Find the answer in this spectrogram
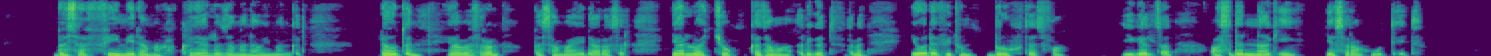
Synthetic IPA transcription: bəsəfːimed̪aməkʰakʰːəljalːəwzəmənawiməŋɡəd̪̥ | ləwt̪ʼɨnjaβəsɾal | b̥əsəmawed̪aɾasɨɾ | jalːwat͡ʃːɛwkʰət̪ʰəmaʔɨd̪ɡət̪fɨt̪ʼnət̪ | jɛwɔd̪əfit̪ʰunbɨɾuht̪ʰəsfa | jɪɡəlsʼal | ʔasd̪ənːakʼi | jɛsɨɾawʊt̪ʼːe̞̰t̪

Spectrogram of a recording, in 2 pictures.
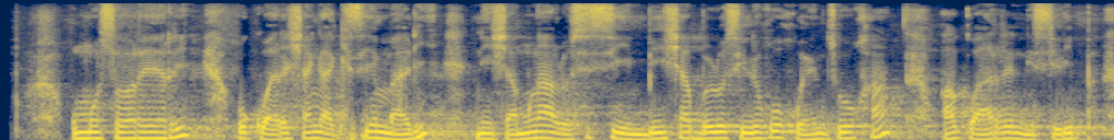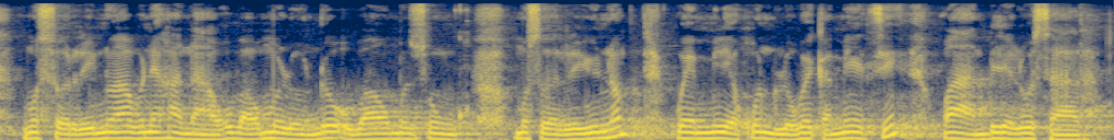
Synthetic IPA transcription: umuso̞ɾe̞ɾiukwaːɾeʃaŋɡaki̥simaliniʃamwalosisiːmbiʃaβulusilixuxwe̞ːnzuxa | wakwaːɾile̞nisilipḁ | umuso̞ɾeɾijunoaβo̞nexanaxuβaumuloːndo̞uβaumut͡suːŋɡoumuso̞ɾe̞ɾijuno̞wemile̞xuːnduloxwekame̞t͡siwaːmbile̞lusala

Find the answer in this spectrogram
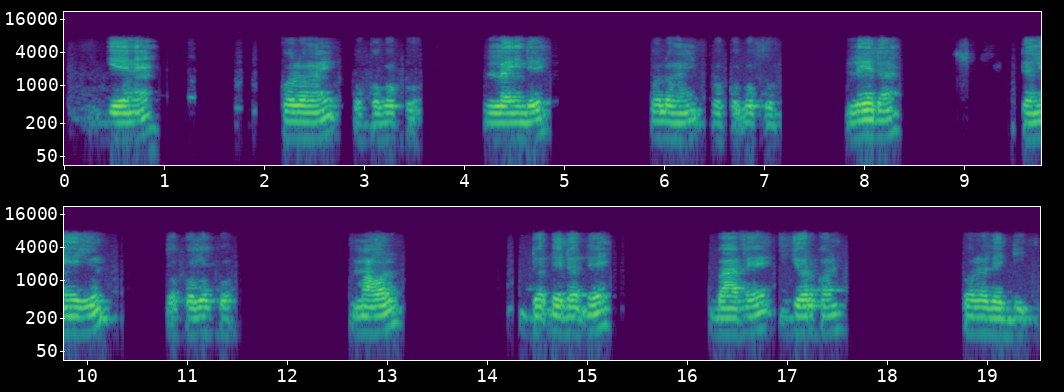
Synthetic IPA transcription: ɡɛnɛ | kɔlɔmajɓɔkːɔɓɔkːɔ̰ | lajndɛ | kɔlɔmajɓɔkːɔ̰ɓɔkːɔ | lɛda | taned͡ʒum | ɓɔ̰kːɔɓɔkːɔ | mahɔl | dɔɗːɛdɔɗːɛ | bafɛd͡ʒɔɾkɔn | kɔlɔledːi

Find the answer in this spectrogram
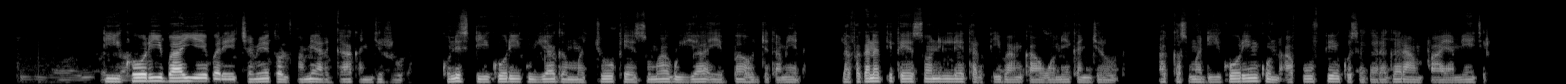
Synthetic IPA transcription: d̪̥iːkʰo̞ːɾiːbaːjʔe̞ːbɐɾe̞ːt͡ʃːɐme̞ːt̪ɔlfɐmeɐɾɡaːkɐnd͡ʒɪrːuːᶑɐ̥ | kʊnɪsd̪iːko̞ːɾiːɡʊjːaːɡɐmːɐt͡ʃːuːke̞ːsːʊmaːɡʊjːaːe̞ːbːaːhɔd͡ʒːɛt̪ɐme̞ːᶑɐ̥ | lɐfɐkɐnɐt̪ːɪt̪e̞ːsːo̞ːnɪlːe̞ːt̪ɐɾt̪iːbaːŋkaːwːɐme̞ːkɐnd͡ʒɪɾuːᶑɐ̥ | ʔɐkːɐsʊmɐd̪iːko̞ːɾiːŋkʊnɐ̰fuːfe̞ːkʊsɐɡɐɾɐːɡɐɾaːnfaːjɐme̞ːd͡ʒɪɾɐ̥

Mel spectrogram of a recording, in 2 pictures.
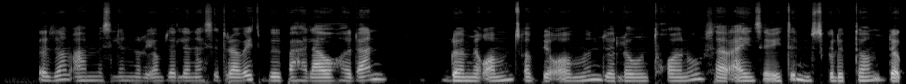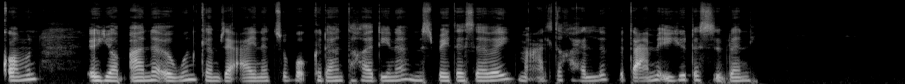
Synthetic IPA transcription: ʔɨzo̞mʔaβmɐslinːɨɾiʔo̞mzɐlːɐnasɨd̪ɾawe̞t̪bɨbahlawixɐd̪an | d̪ɐmiχʼo̰mɨnt͡sʼɐbḭkʼo̰mɨnzɐlːɐwʊnt̪ʰɨ̥xonusɐβʔa̰jɪnsɐ̰βe̞̰t̪ʰɨnmɨskʰɨlɨt̪ʰːo̞md̪ɐkʼːomun | ʔɨjːo̞mʔanɐʔɨwːʊnkʰɐmzɐ̰jʕa̰jnɐt̪̚t͡sʼɨbuʔʼkʰɨd̪ant̪ʰɐxɐd̪inɐmɨsbe̞t̪ʰɐsɐβɐjma̰ʕa̰lt̪ʰikɨħɨlːɨfbɨt̪ʼa̰ʕmiʔɨjːud̪ɐsɨβlɐnːi

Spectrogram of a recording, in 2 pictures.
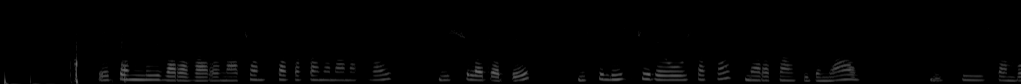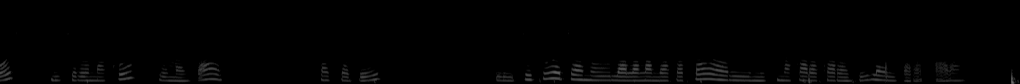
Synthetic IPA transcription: et̪waminivaɾavaɾanaʈ͡ʂanufi̥sakafuanananakiraj | misi̥sulajʈ͡ʂəbe | misilisi̥ʈ͡ʂiɾewsakafumiaɾakamvid̪iniavi̥ | misisambosə̥misiɾonaku | lumazavə̥ | pat͡sabe | d̪̥et̪ut̪uaʈ͡ʂənulalanəmakaʈ͡ʂawaɾimisimakaɾakaɾavilaivaɾa̰v̥a̰ɾanə̥

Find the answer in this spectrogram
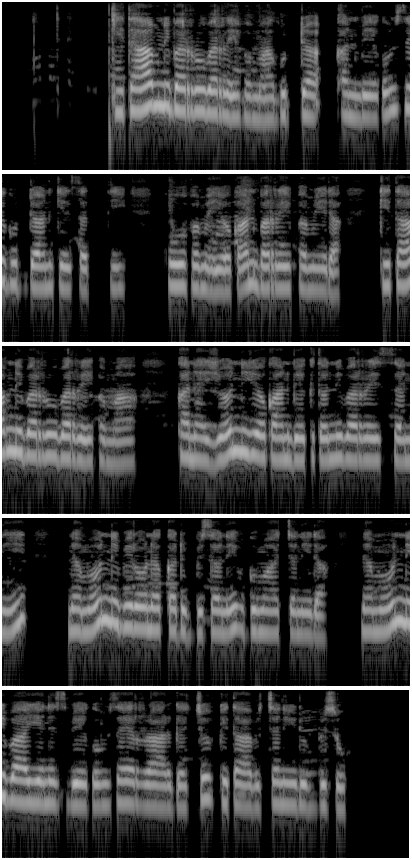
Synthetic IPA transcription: kɪt̪aːbnɪbɐrːuːbɐrːe̞ːfːɐmaːɡʊd̪ːaːkɐnbe̞ːkʊmsɪɡʊd̪ːaːŋke̞ːsːɐt̪ːɪ | kuːfɐmɛjo̞ːkaːnbɐrːe̞ːfːɐme̞ːᶑɐ | kɪt̪aːbnɪbɐrːuːbɐrːe̞ːfɐmaː | kɐnɐjːo̞ːnːɪjo̞ːkaːnbe̞ːkt̪ɔnːɪbɐrːe̞ːsːɐniː | nɐmo̞ːnːɪbɪɾo̞ːnɐkːɐd̪ʊbːɪsɐniːfɡʊmaːt͡ʃːɐniːᶑɐ | nɐmo̞ːnːɪbaːjʔɛnɪsbe̞ːkʊmsɐɪrːaːɐɾɡɐt͡ʃːuːfkɪt̪aːbɪt͡ʃːɐniːd̪ʊbːɪsʊ

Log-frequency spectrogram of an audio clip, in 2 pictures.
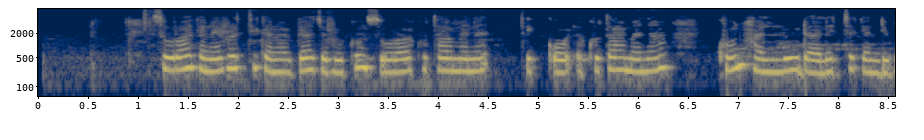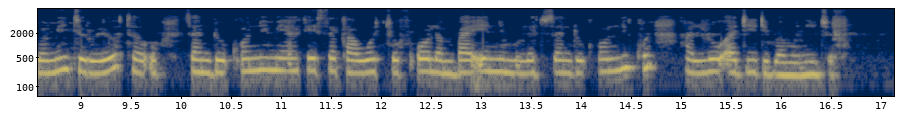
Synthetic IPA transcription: sʊɾaːkɐnɐɪrːɐt̪ːɪkɐnɐɾɡaːd͡ʒɪrːʊkʊnsʊɾaːkʊt̪aːmɐnɐ | t̪ʼɪkʼːo̞ːᶑɐkʊt̪aːmɐnaː | kʰʊnhɐlːuːd̪aːlɐt͡ʃːɐkɐnd̪ɪbɐme̞ːd͡ʒɪɾʊjo̞ːt̪ɐʔʊsɐnd̪uːkʼːo̞ːnːɪmɪʔake̞ːsːɐkaːwːɐt͡ʃːuːfo̞ːlɐmbaːjʔeːnːɪmʊlːɐt̪ʊ̥sɐnd̪uːkʼːoːnːɪkʊnhɐlːuːʔɐd̪iːd̪ɪbɐmɐniːd͡ʒɪɾʊ̥

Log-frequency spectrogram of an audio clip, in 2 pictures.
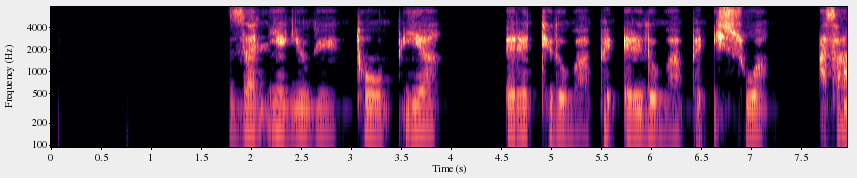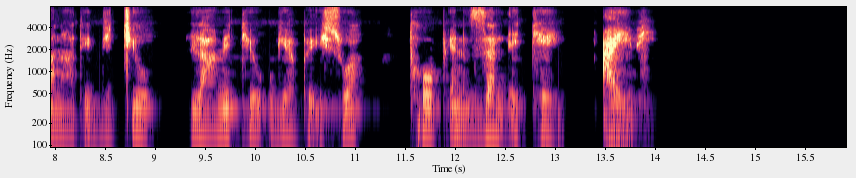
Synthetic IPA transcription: zɐlʔɪjɐɡɪjɔɡeːt̪ʰo̞ːpʼːɪja | ɛɾɛt̪ʰːɪd̪ɔbaːpːɛɛɾɪd̪ɔbaːpːɛɪsːʊwa | ɐsɐːnaːt̪ɪd̪ɪt͡ʃʼːɪjɔ | laːmɛt̪ːɪjɔʔʊɡɪjapːɛɪsːʊwa | t̪ʰo̞ːpʼːɪjɐ̰nzɐlʔɛt̪ːɪjɐj | ɐjbɛ

